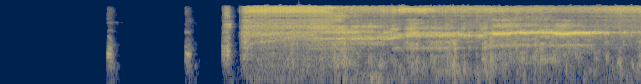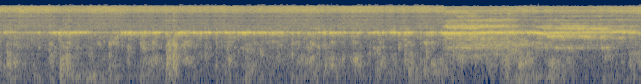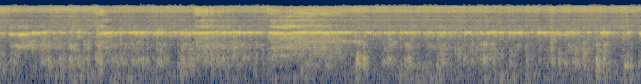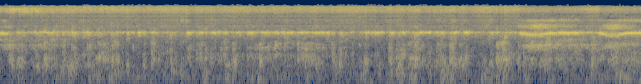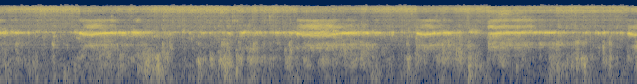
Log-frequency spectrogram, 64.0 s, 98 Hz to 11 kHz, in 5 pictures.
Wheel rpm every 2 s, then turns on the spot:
0, 0, 80, 160, 200, 230, 230, 230, 230, 230, 230, 220, 220, 230, 230, 230, 230, 240, 230, 230, 230, 230, 230, 230, 230, 230, 230, 230, 230, 230, 230, 230.
none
